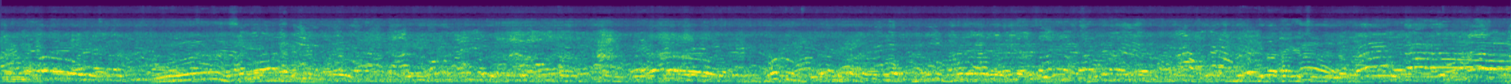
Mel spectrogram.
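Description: Crowd chatter: many people talking over one another close by, with no single voice standing out.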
